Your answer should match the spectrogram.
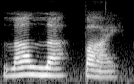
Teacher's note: Lullaby should be 3 syllables, lullaby, and we need a schwa sound in the middle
